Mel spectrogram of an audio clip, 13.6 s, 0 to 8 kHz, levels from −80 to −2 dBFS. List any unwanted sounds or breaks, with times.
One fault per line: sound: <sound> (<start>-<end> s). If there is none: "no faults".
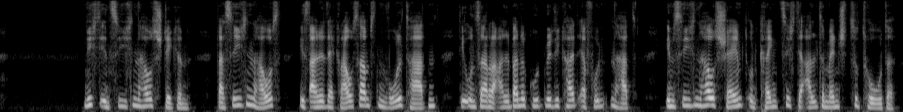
no faults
